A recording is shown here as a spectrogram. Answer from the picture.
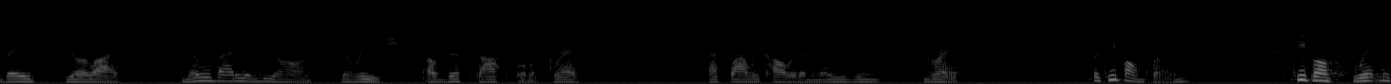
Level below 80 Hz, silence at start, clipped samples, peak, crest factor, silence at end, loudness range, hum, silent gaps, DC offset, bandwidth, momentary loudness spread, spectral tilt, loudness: -70 dBFS; 0 s; under 0.1%; -30 dBFS; 24 dB; 0 s; 9 LU; none; none; under 0.1%; 16 kHz; 16 LU; -7 dB/octave; -53 LUFS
